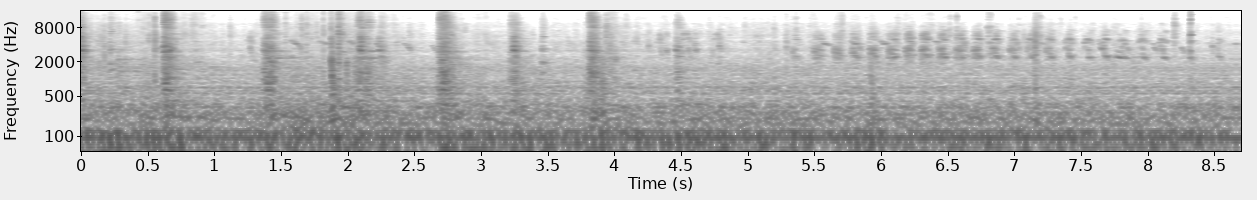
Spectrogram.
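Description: Light clicks and taps of gloved hands and a small instrument working on a table, over a steady low hum. From about the middle on, a fast, high chirping trill comes in.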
